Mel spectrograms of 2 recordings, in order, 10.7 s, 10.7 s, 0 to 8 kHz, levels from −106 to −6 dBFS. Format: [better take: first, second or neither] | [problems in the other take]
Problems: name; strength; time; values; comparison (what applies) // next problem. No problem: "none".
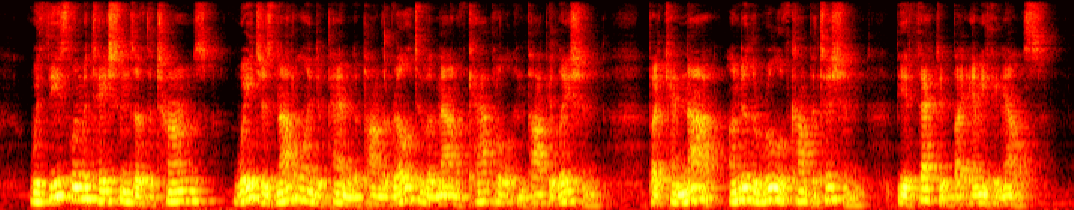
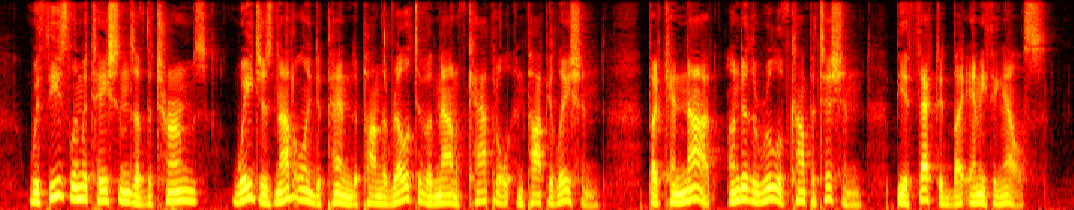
second | room echo; dies away in 0.6 s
